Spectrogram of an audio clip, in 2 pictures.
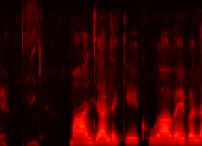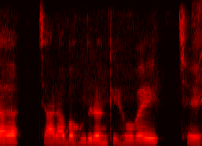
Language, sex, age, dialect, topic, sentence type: Maithili, female, 18-24, Bajjika, agriculture, statement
